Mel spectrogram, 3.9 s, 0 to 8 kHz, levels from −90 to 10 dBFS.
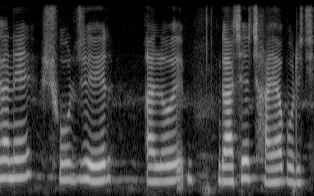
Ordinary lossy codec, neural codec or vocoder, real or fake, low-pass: none; codec, 16 kHz, 6 kbps, DAC; fake; 7.2 kHz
